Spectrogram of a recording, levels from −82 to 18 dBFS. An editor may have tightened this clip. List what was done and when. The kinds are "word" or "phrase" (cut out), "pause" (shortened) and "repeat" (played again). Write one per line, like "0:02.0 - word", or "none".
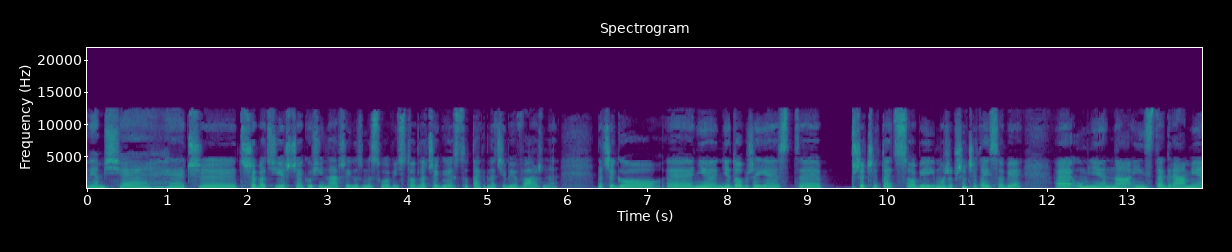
none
